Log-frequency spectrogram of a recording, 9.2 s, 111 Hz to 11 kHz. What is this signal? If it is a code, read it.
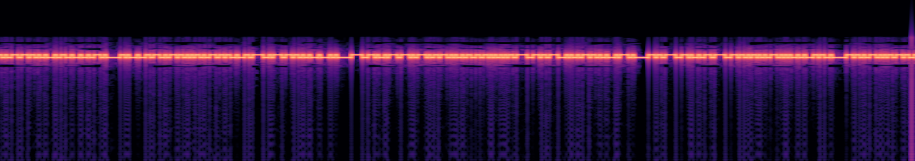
RTTY, about 45.45 baud. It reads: A 21-GUN SALUTE (THE FIRST OF 3 THAT DAY) AS
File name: fsk170 / USS-Missouri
